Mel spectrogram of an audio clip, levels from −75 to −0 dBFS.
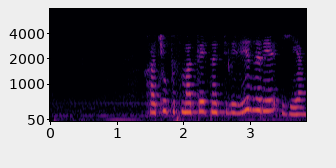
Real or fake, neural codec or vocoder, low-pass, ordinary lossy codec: real; none; 7.2 kHz; AAC, 16 kbps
